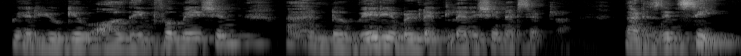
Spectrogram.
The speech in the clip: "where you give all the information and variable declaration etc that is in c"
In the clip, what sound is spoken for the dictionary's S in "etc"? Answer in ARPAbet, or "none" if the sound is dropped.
S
